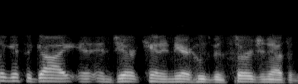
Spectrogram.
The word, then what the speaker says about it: Cannonier: And I want to say his name correctly, Cannonier. Cannonier, yeah, Jared Cannonier.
